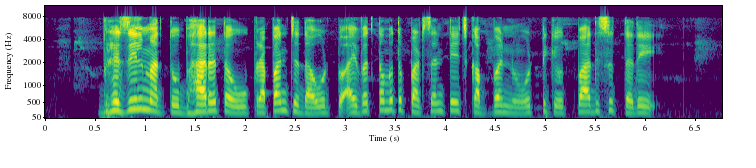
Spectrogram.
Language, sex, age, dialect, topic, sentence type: Kannada, female, 31-35, Coastal/Dakshin, agriculture, statement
